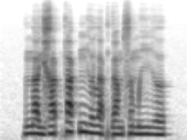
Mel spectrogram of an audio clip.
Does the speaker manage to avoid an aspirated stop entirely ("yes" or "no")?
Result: yes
